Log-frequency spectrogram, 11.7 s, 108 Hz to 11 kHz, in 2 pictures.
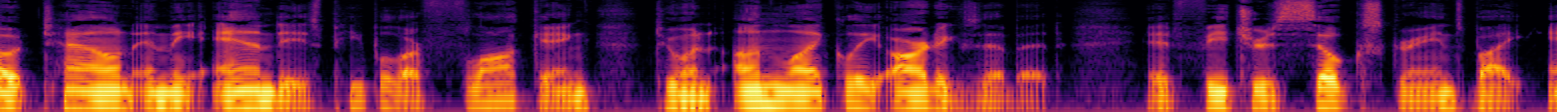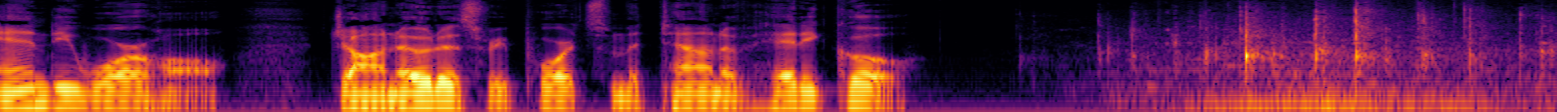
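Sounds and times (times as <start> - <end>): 
speech: 0.0 - 9.3
horse hooves clip-clopping on a town street in a farming community in the Colombian Andes: 9.7 - 11.6.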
